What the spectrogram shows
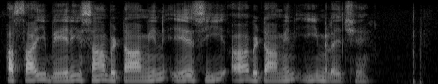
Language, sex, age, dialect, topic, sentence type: Maithili, male, 36-40, Eastern / Thethi, agriculture, statement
